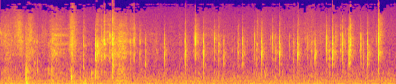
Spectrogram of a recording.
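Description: Light, irregular clicks and taps, several a second, from makeup bottles and brushes being handled, over a faint steady low hum.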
